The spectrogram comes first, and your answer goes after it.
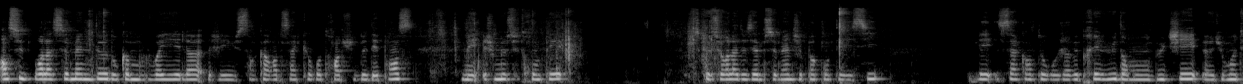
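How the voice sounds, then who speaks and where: Pausing long and often, a woman with a fairly high pitch speaks at a moderate pace in a monotone, flat intonation. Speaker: budgeting vlogger. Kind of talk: casual tutorial. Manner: hesitant.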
